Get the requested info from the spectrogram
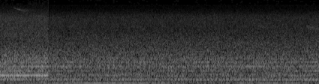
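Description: Steady hum of a Renfe Alvia train standing at the platform, with several held low tones over an even background noise. Under a second in, a higher tone cuts off and the sound drops a little.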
